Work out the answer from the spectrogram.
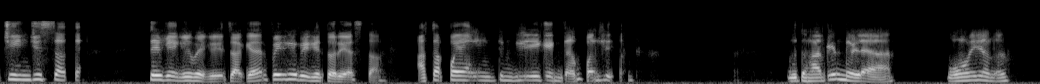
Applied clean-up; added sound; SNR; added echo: neural diffusion model UNIVERSE++.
